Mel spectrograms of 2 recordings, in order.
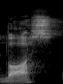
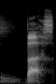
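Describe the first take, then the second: First: The vowel is not a mid central sound. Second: The vowel is a mid central sound. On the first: The speaker calls it wrong. "It's not boss" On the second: The speaker calls it right. "It's a mid central vowel sound"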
